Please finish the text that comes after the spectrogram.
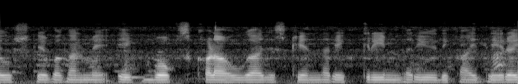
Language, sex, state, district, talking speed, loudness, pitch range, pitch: Hindi, male, Uttar Pradesh, Lalitpur, 185 wpm, -21 LUFS, 105-110 Hz, 105 Hz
